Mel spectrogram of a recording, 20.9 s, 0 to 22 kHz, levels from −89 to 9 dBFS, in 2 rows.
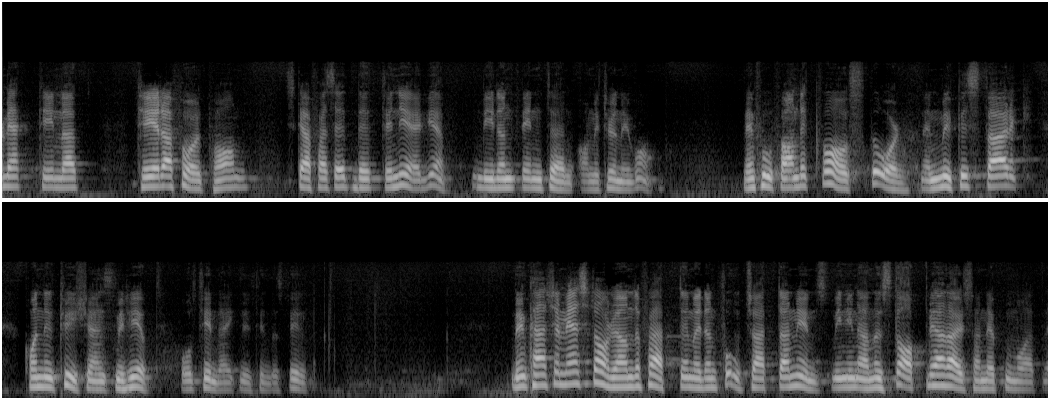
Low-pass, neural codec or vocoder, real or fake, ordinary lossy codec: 7.2 kHz; codec, 16 kHz, 0.5 kbps, X-Codec, HuBERT features, trained on balanced general audio; fake; none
